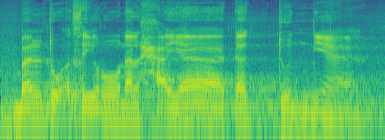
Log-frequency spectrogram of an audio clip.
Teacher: Bal tu'thirunal hayatad dunya, tidak ada tekanan di situ pada hamzah. Ya, tu'thiruna, ru-nya dibaca dua harakat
